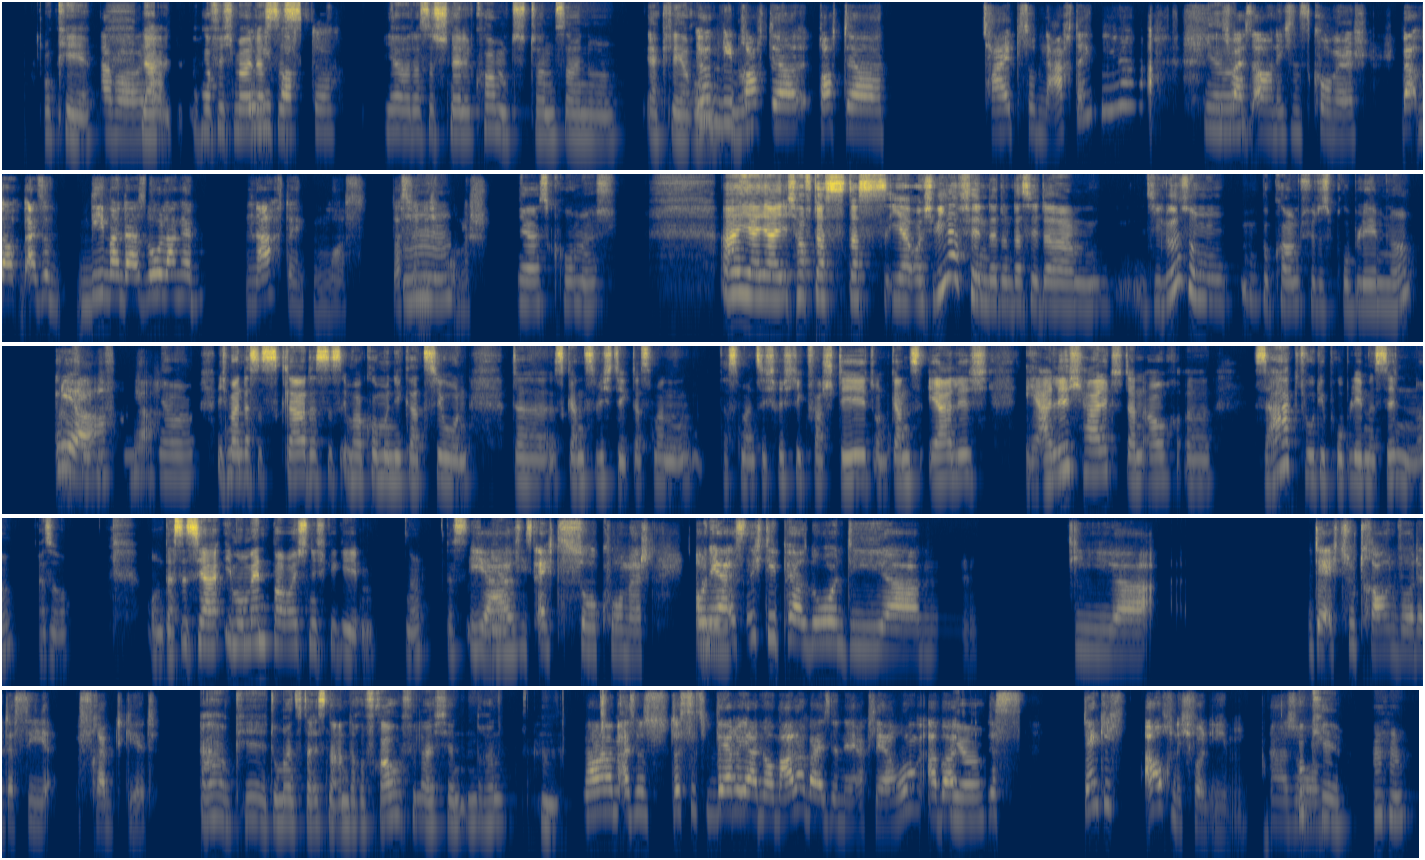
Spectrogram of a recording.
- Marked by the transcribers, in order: stressed: "ehrlich"; stressed: "so"
- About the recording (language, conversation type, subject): German, unstructured, Was fasziniert dich am meisten an Träumen, die sich so real anfühlen?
